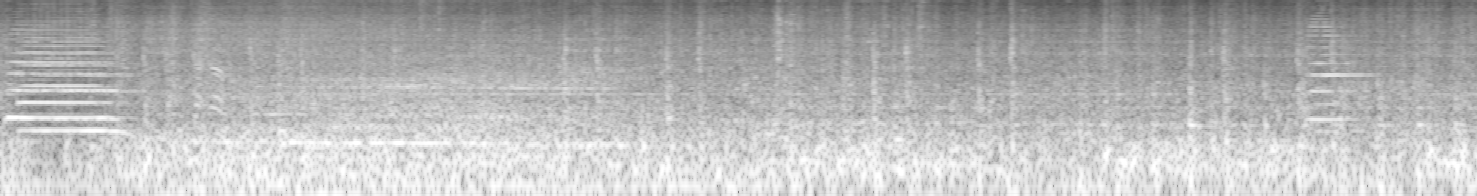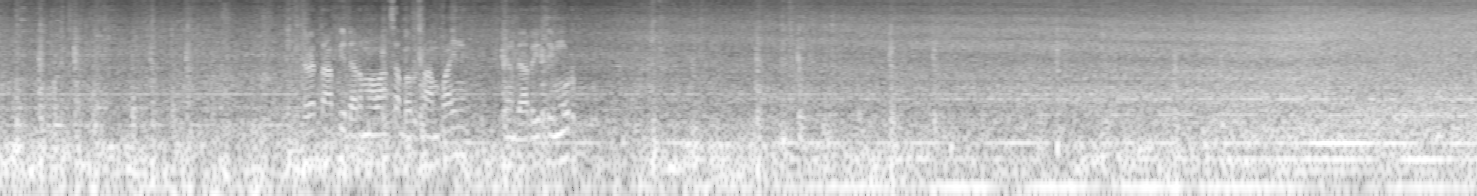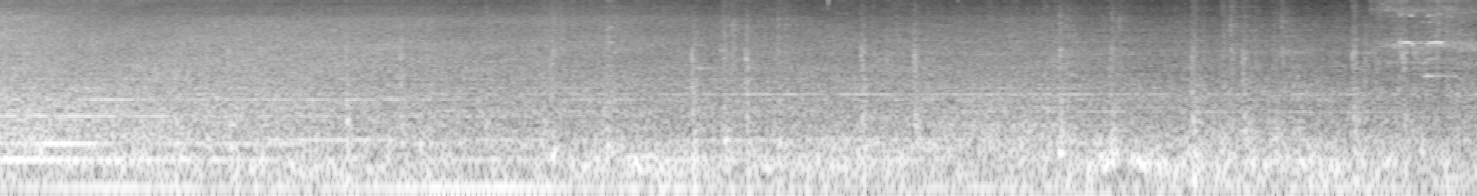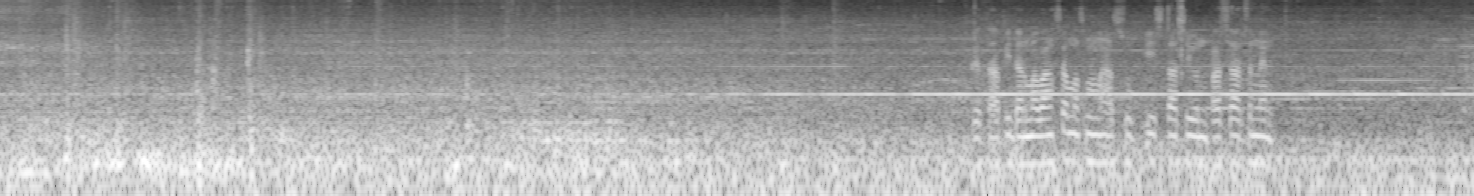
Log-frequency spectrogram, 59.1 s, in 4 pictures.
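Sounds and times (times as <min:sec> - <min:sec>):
train wheels rumbling on rail: 0:00.0 - 0:59.0
wheel squeal: 0:43.2 - 0:45.0.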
